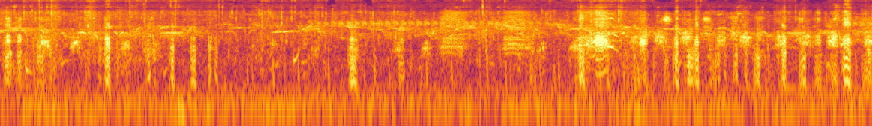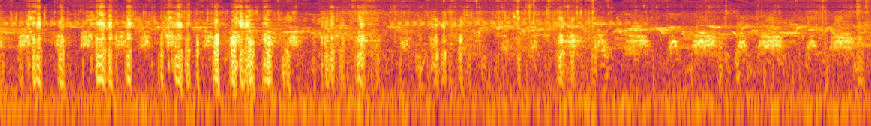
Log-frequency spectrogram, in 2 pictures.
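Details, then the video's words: Ducks quacking in a busy chorus: rapid, harsh, overlapping quacks run steadily through the whole stretch, with a few louder bursts near the middle and faint bird song behind. "Cute Duck Quack Sound Effects with Birds Singing"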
